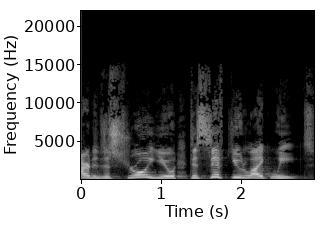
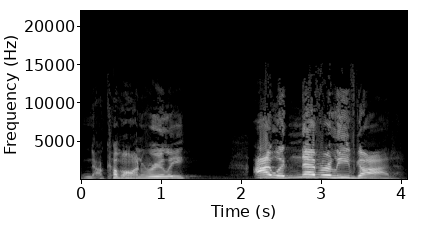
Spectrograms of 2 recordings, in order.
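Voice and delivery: loud, slow, emphatic vow; insistent Peter; 3 semitones higher, 12 dB louder, slower than usual. Acted. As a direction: protest with total conviction. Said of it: "That's Peter".

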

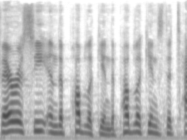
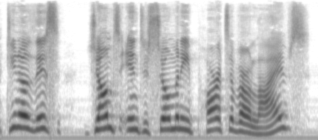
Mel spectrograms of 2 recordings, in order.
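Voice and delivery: usual speaking voice

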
